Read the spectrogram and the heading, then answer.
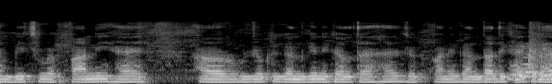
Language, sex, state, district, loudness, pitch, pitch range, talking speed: Hindi, male, Jharkhand, Palamu, -18 LUFS, 125 Hz, 120-125 Hz, 160 wpm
